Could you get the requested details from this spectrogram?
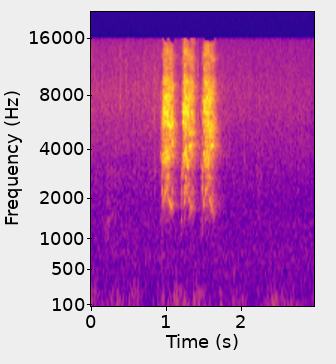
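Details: California scrub jay scolding from a backyard plum: three quick, harsh rasping squawks in a tight burst, with low rustling and background rumble underneath.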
